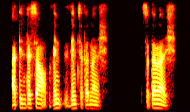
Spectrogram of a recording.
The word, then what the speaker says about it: Satanás: Satanás. Satanaj.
